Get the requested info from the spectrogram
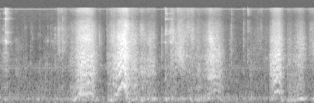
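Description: Zipper on an Aputure padded carrying case being pulled open around the lid, in several short pulls.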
